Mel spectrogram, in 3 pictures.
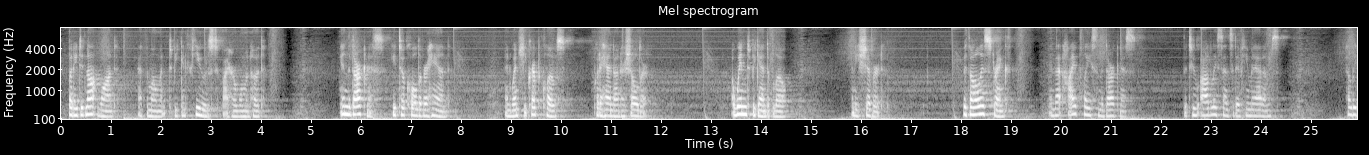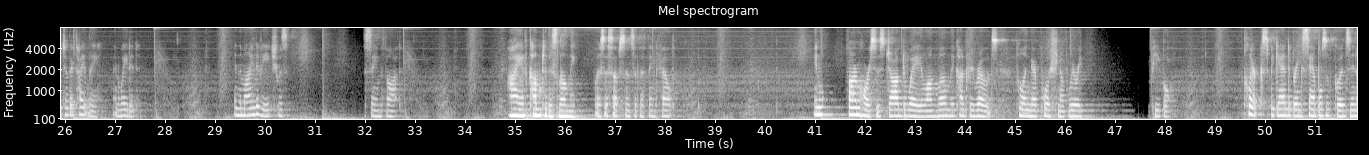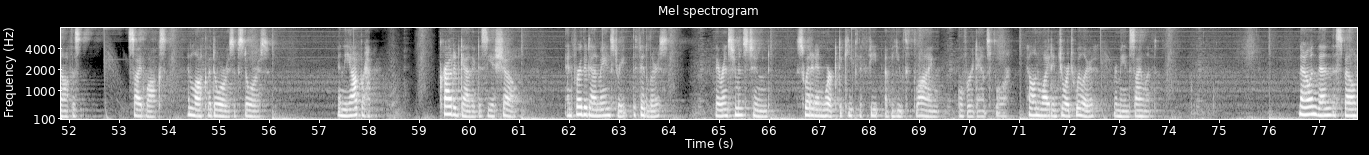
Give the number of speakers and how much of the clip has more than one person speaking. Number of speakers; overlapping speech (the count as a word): one, no overlap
